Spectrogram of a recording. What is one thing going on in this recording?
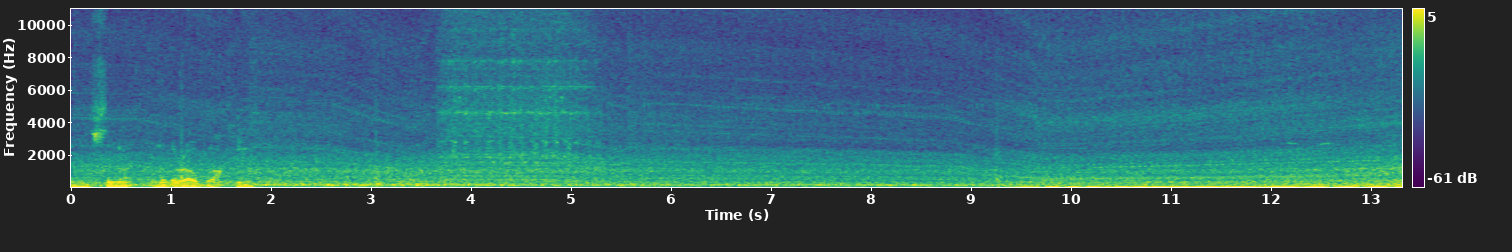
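A car engine hums steadily as the car drives along a road.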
